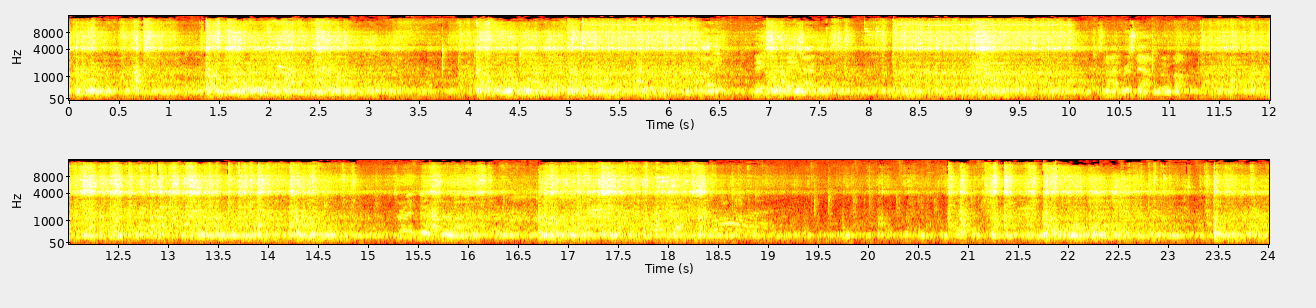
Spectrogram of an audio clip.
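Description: Video game gunfire and explosions play loudly through loudspeakers in a room.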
